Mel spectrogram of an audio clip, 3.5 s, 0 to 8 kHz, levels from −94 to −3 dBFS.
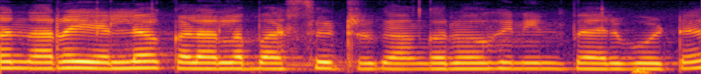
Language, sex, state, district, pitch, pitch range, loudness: Tamil, female, Tamil Nadu, Kanyakumari, 235 Hz, 225-245 Hz, -15 LUFS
